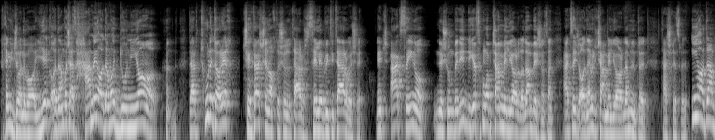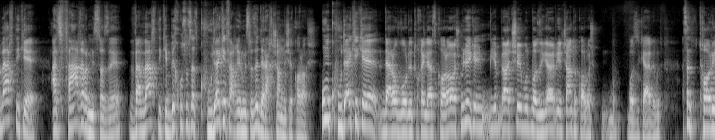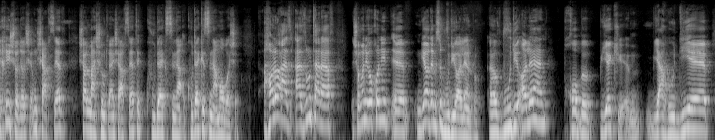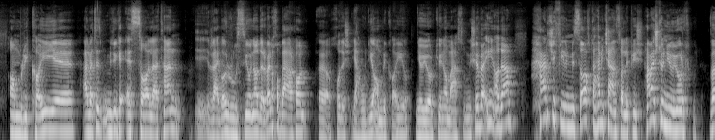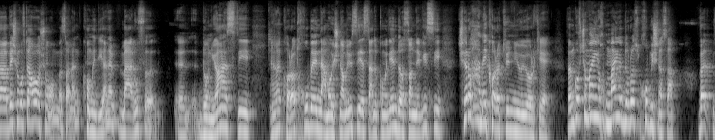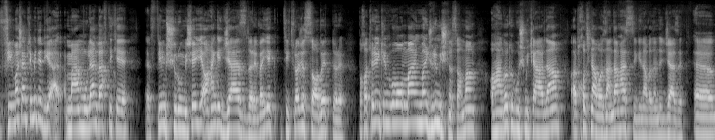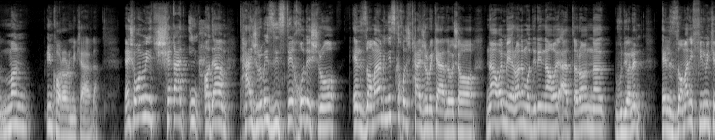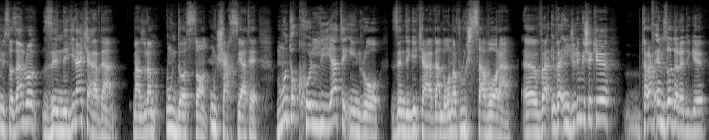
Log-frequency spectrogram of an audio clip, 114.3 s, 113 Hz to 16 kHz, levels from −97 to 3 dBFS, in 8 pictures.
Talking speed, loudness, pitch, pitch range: 150 wpm, -20 LUFS, 160 Hz, 140-195 Hz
